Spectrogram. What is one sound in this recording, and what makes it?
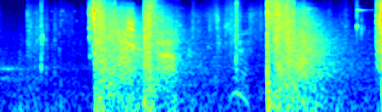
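Gunshots ring out loudly, one after another.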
